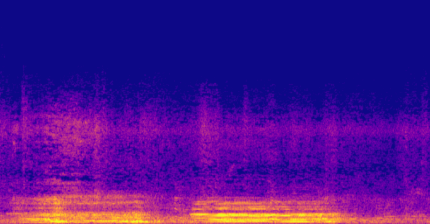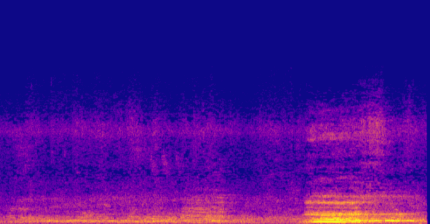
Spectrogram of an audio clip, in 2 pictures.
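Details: Wild water buffalo herd driven to Sibreh market in Aceh Besar: a short rising-falling moan, then a sustained rich lowing bellow around two seconds long, a quiet gap with background murmur, and a final drawn-out rising bawl.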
